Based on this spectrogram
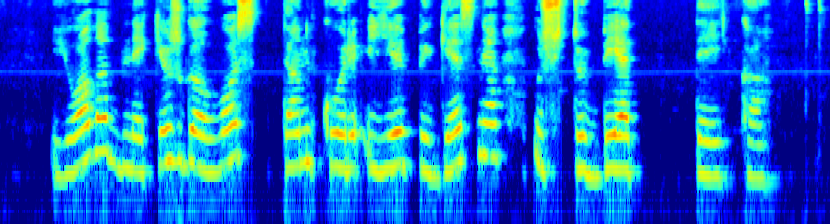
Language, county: Lithuanian, Vilnius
